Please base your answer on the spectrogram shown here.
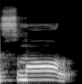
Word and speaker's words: small: ए के बाद अगर डबल एल आए तो ओ का उच्चारण करना है, ओ, ऐसे। जैसे नेक्स्ट है FALL, फॉल, SMALL, स्मॉल, STALL, स्टॉल, TALL, toll, WALL, वॉल, BALL, बॉल।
